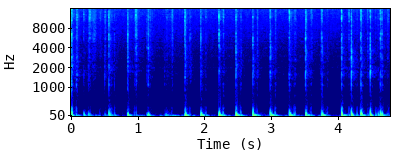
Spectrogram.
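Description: Fingertips tap the sides of a hollow brown cardboard box held behind the mic. The result is a quick, irregular run of soft, dull, deep thumps, each dying away almost at once.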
